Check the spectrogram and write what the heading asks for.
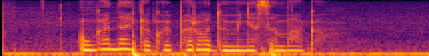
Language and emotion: Russian, neutral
